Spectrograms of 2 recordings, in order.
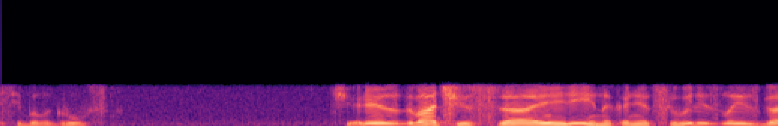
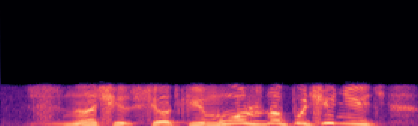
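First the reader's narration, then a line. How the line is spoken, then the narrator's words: Joyful question. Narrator (Russian): радостно спросил Пашка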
